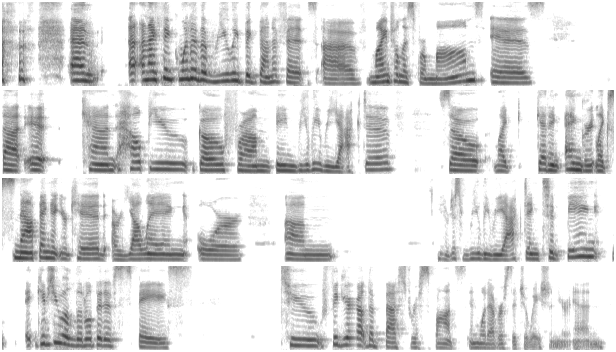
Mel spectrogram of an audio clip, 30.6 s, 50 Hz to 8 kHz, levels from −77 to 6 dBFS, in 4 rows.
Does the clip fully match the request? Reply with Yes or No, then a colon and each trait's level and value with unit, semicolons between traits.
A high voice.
Yes: high, 200 Hz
